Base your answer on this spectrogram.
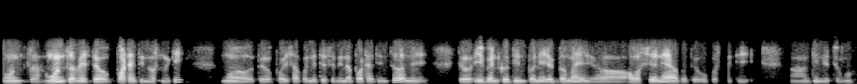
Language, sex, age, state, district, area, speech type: Nepali, male, 30-45, West Bengal, Darjeeling, rural, conversation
